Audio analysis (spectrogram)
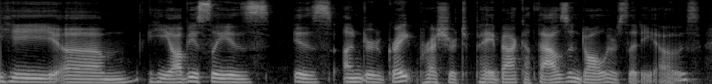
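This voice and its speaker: A woman co-hosting a podcast, conversationally reviewing radio drama in slightly tentative phrasing. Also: sits low. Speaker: podcast co-host.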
